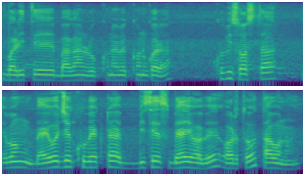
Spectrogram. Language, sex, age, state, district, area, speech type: Bengali, male, 18-30, West Bengal, Paschim Medinipur, rural, spontaneous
